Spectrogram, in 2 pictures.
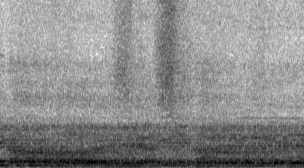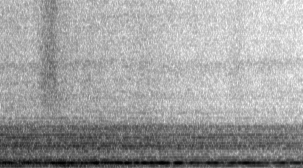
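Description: Slowed-down, reverb-heavy noha (Shia lament): male voices chanting in long held notes over a steady sustained tone.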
